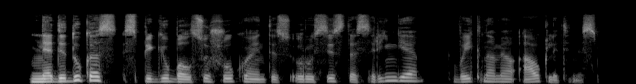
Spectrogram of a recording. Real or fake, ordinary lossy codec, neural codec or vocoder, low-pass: real; MP3, 64 kbps; none; 10.8 kHz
